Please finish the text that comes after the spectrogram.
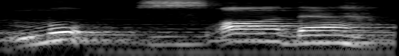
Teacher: मीम के बाद जो वाव है इसके ऊपर हमज़ा है, लिहाजा जब जोड़ करेंगे तो झटके के साथ पढ़ेंगे, जैसे मीम हमज़ा पेश मु, पढ़ेंगे मुसादा।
